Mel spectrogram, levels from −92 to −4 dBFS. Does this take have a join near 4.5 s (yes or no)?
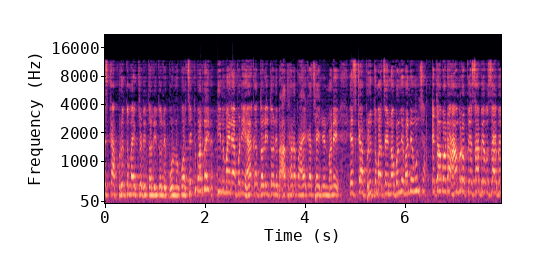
no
